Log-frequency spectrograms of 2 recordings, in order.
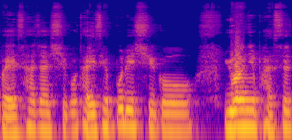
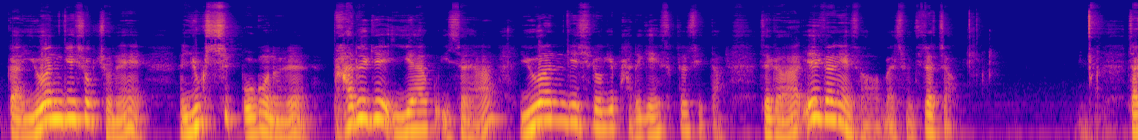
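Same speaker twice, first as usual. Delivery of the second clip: ordinary talk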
